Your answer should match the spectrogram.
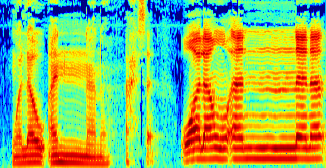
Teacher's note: And you extend the sound of noon for two beats. · Term: ghunna sound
